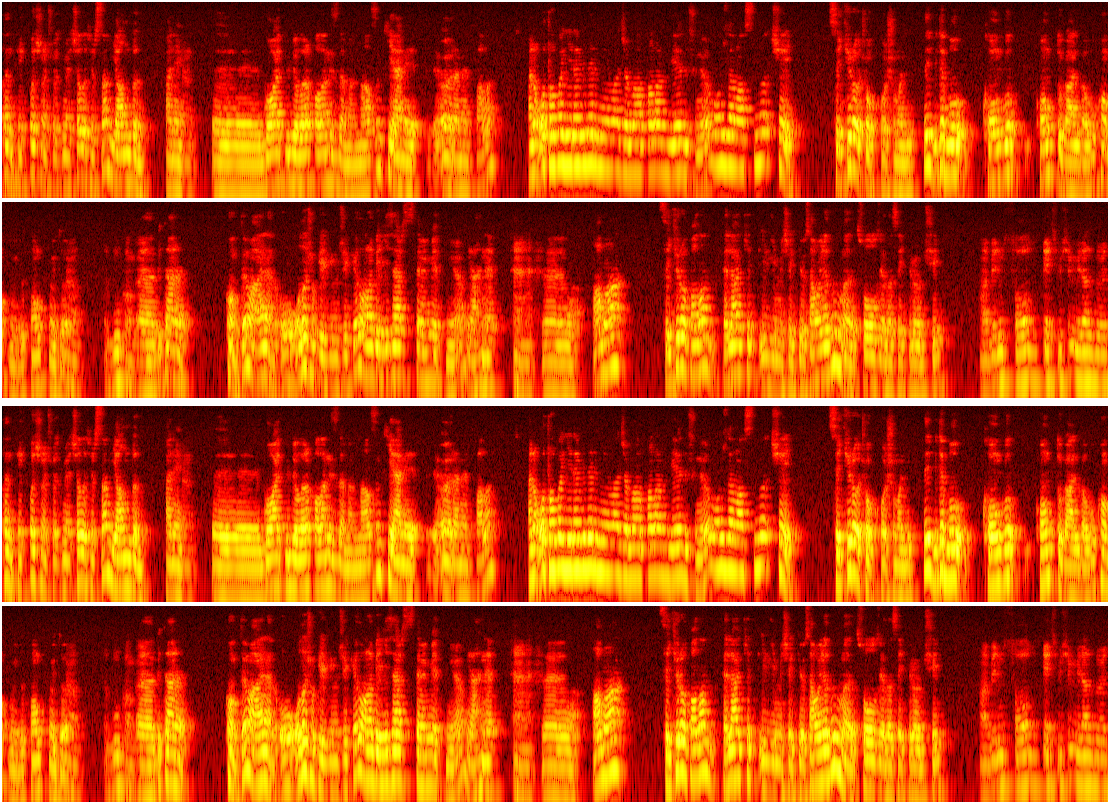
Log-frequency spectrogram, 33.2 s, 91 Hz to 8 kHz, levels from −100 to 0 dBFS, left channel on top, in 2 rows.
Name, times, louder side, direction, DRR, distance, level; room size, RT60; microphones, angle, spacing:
voice 1, 0.0-2.1 2.5-2.7 3.1-7.4 7.9-11.9 12.4-15.2 15.6-17.6 18.6-19.3 19.9-24.0 24.7-25.9 26.5-30.7, right 3 dB, 45° right, 0.5 m, -27 dB
voice 2, 18.1-18.9 24.2-24.7 31.3-33.1, left 3 dB, 20° right, 0.8 m, -35 dB
2.5 x 2.2 x 3.5 m
head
